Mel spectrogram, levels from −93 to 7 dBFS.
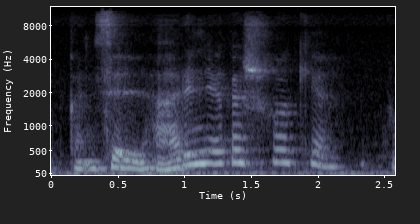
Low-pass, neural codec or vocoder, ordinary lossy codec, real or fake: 10.8 kHz; none; Opus, 24 kbps; real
